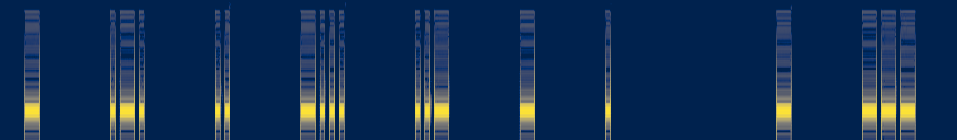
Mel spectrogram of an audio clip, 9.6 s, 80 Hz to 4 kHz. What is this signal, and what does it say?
Morse code, heard as a keyed tone, about 25 wpm, spaced as for 10 wpm, 550 Hz. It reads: TRIBUTE TO
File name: podcast / News headlines-1x-25x10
